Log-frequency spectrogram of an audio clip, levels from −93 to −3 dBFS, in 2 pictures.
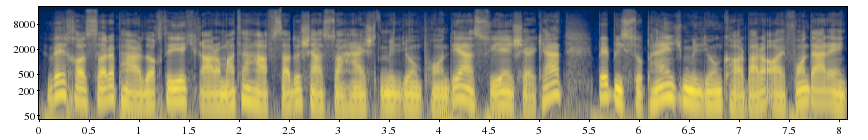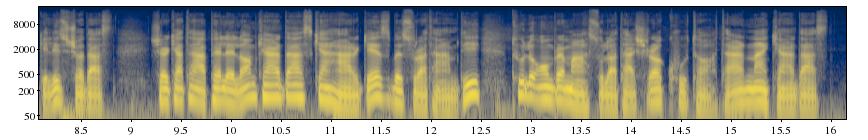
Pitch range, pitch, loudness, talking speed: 80-115 Hz, 95 Hz, -17 LUFS, 140 wpm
